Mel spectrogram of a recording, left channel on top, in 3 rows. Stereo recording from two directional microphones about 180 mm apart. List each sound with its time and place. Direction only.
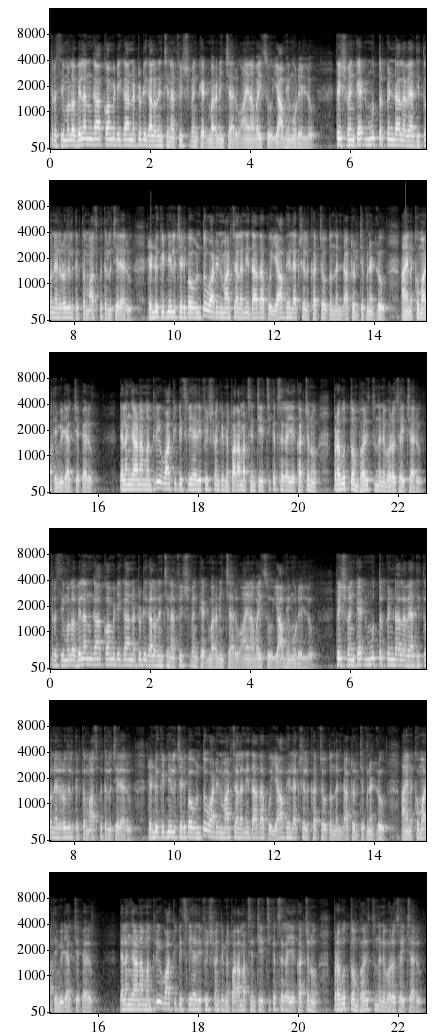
0.0 s a man's voice: 10° left (ahead or behind)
